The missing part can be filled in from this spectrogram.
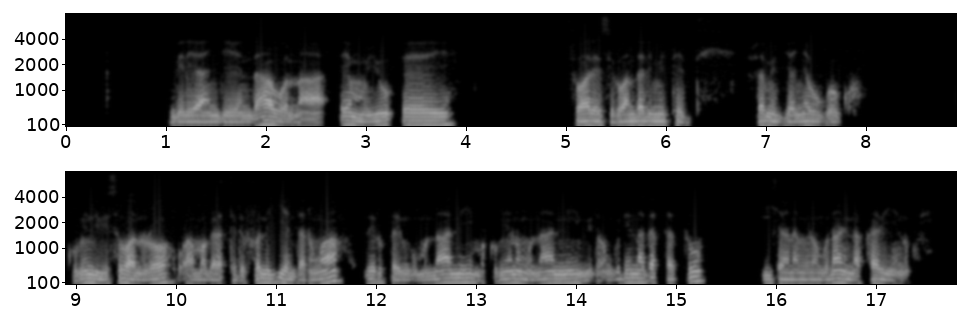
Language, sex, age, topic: Kinyarwanda, male, 25-35, finance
